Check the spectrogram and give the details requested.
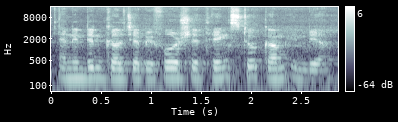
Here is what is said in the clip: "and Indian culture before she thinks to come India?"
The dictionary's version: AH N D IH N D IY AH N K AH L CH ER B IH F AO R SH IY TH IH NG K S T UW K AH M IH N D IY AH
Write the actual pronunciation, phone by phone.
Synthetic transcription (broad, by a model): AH N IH N D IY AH N K AH L CH ER B IH F AO R SH IY T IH NG K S T UW K AH M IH N D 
